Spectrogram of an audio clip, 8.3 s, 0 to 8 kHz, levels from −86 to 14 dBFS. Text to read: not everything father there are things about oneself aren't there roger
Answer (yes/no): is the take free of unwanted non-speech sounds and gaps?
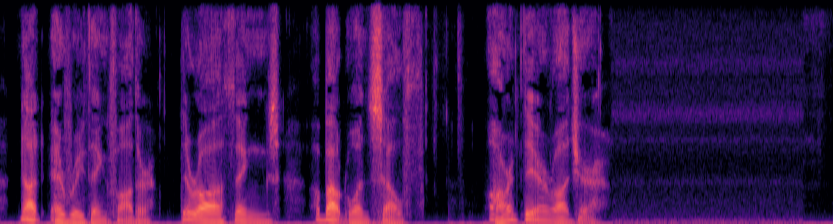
yes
